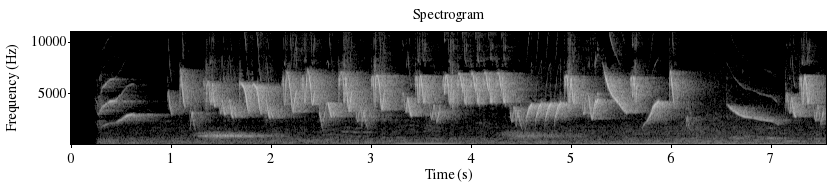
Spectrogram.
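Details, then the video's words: Yellow-fronted canary singing a fast, continuous nembak-style song at full speed: rapid high trills and sweeping downslurred notes, with brief pauses between bursts and a faint low hum underneath. "Burung Mozambik Gacor Suara Nembak Full Speed.."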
